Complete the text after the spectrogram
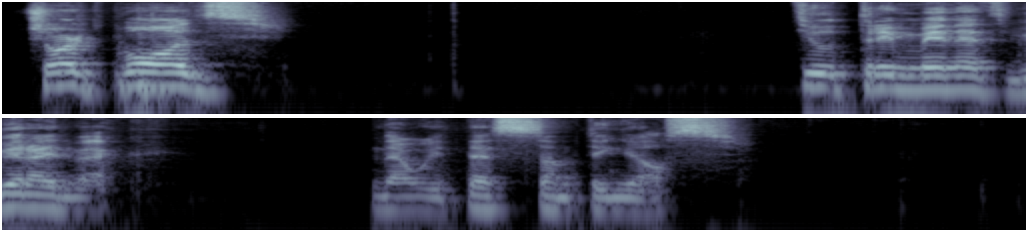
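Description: A man speaks into a microphone with animation, close up, in short bursts.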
